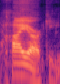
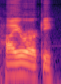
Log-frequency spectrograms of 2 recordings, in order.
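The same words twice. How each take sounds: First: The R sound after the first syllable is dropped. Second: The R sound after the first syllable is pronounced. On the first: The speaker calls it wrong. "some people say hierarchy" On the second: The speaker calls it right.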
